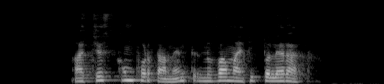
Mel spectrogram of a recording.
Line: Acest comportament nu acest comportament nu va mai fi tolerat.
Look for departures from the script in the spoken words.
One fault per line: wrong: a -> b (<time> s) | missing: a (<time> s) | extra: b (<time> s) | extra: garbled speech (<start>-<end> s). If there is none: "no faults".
missing: acest comportament nu (2.1 s)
